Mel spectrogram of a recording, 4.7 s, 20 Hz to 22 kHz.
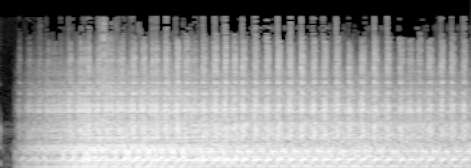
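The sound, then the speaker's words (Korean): A small 52cc motorcycle engine starts up and runs steadily, with a fast, buzzing, rattly putter like a sewing machine. It stays loud and even throughout, with no one talking. “이게 소형이에요? 52cc.”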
